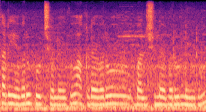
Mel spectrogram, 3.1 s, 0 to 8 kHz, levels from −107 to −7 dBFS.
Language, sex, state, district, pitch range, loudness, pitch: Telugu, female, Andhra Pradesh, Guntur, 195-220 Hz, -15 LUFS, 205 Hz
